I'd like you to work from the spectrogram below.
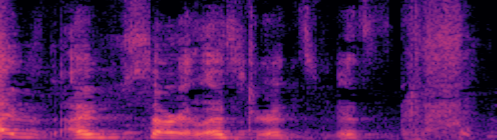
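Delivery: crying, tearful, breaking voice, fighting back tears. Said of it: "why are you crying?".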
